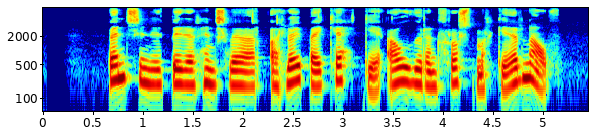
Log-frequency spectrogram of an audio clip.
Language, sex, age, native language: Icelandic, female, 40-49, Icelandic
